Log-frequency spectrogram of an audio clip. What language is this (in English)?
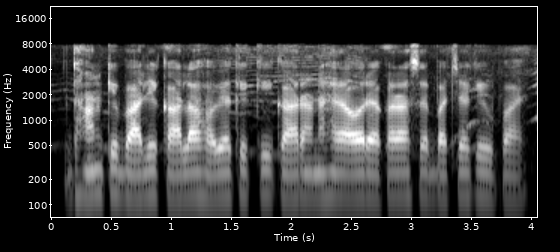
Magahi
